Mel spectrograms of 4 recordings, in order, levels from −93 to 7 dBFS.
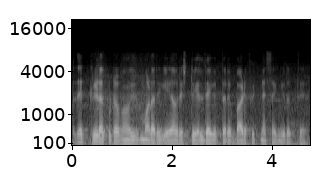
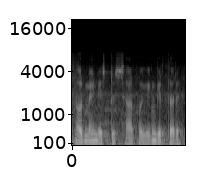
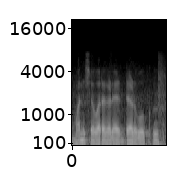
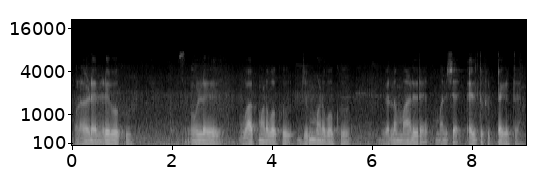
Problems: background sounds at intervals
